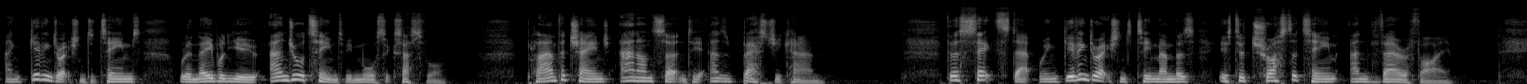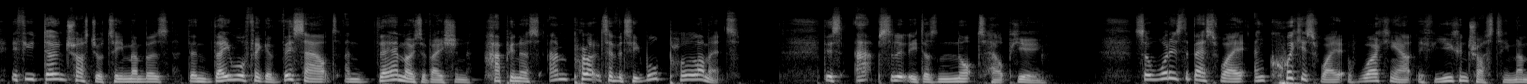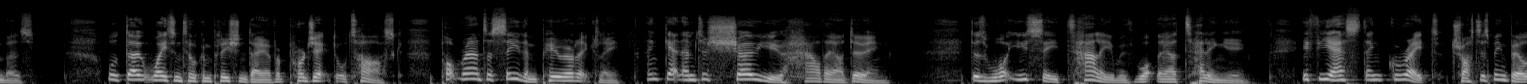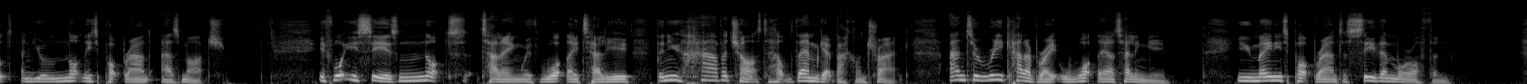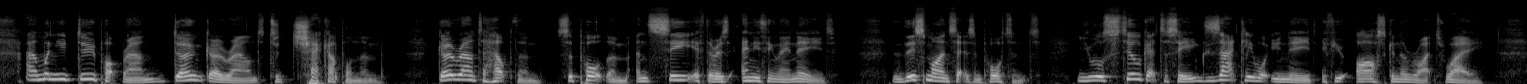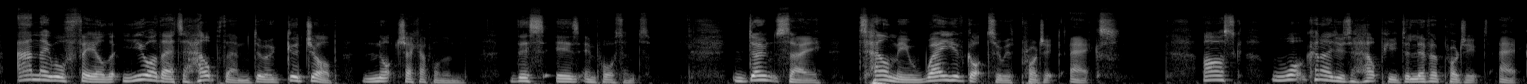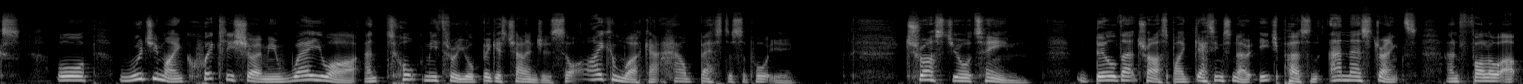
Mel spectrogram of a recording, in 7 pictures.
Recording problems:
none

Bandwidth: 15 kHz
